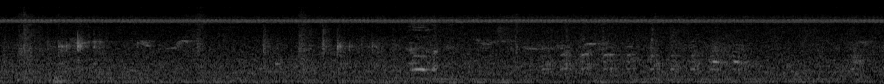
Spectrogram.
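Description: Outdoor rural background: a steady, high-pitched insect drone with scattered short bird calls, the most prominent about a second in and about four seconds in, and a few faint clicks.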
